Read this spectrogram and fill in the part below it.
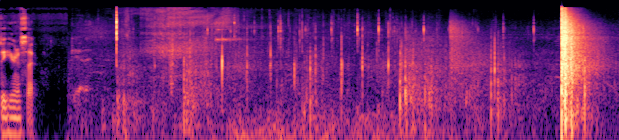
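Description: Fireworks crackle and pop rapidly outdoors nearby.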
